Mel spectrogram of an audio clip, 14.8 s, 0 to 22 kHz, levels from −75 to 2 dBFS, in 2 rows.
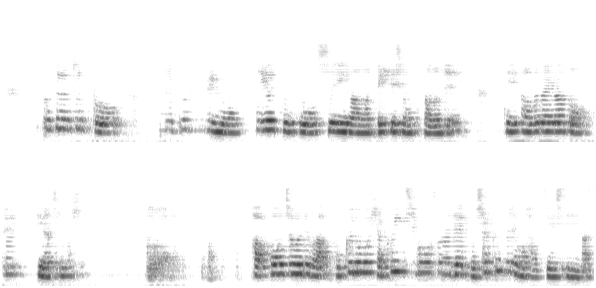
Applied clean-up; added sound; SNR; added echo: neural mask model DeepFilterNet 3.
